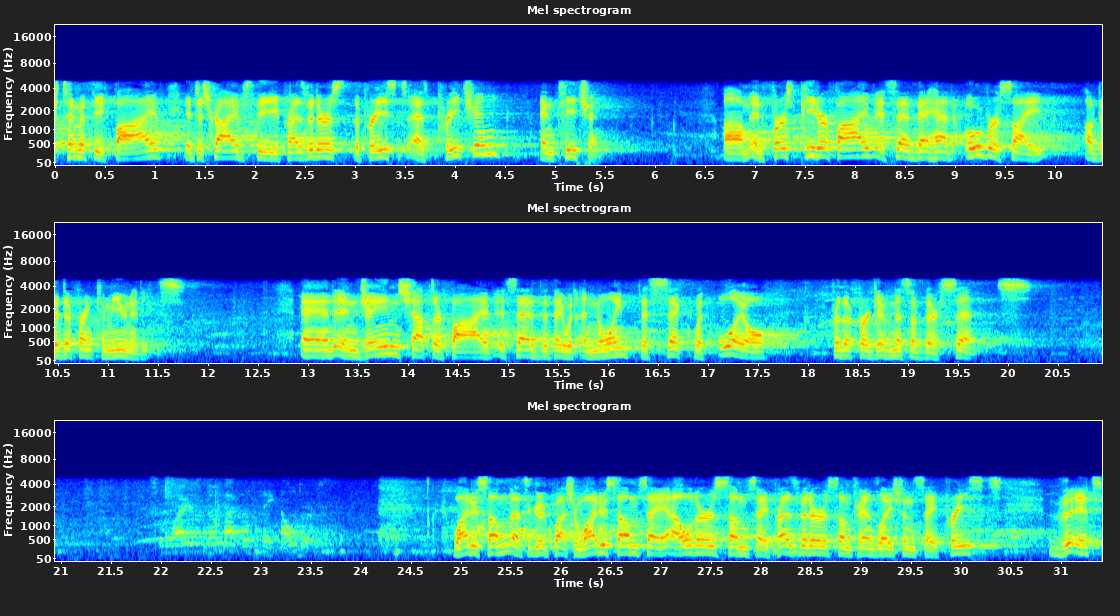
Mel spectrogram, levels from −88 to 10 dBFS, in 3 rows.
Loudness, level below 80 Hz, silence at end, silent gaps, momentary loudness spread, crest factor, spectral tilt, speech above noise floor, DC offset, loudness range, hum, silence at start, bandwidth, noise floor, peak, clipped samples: -18 LUFS; -70 dBFS; 0 s; none; 17 LU; 20 dB; -5.5 dB/octave; 30 dB; under 0.1%; 10 LU; none; 0 s; 5.2 kHz; -48 dBFS; 0 dBFS; under 0.1%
